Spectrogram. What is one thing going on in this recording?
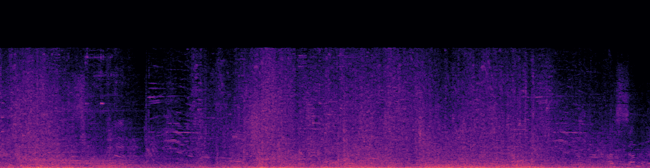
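Spell effects crackle and boom in a game fight.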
